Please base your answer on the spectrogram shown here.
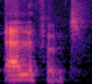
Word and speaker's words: elephant: So it's not elephant, it's elephant. Stress on the first syllable, elephant. Now, there are some long words like pronunciation, combination, enthusiastic.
